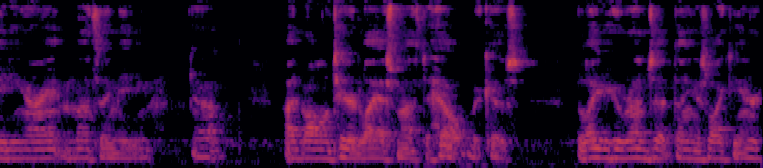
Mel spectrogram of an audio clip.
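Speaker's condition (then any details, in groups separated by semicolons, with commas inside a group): Parkinson's disease; persistent voice problem, thick saliva, frequent throat clearing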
